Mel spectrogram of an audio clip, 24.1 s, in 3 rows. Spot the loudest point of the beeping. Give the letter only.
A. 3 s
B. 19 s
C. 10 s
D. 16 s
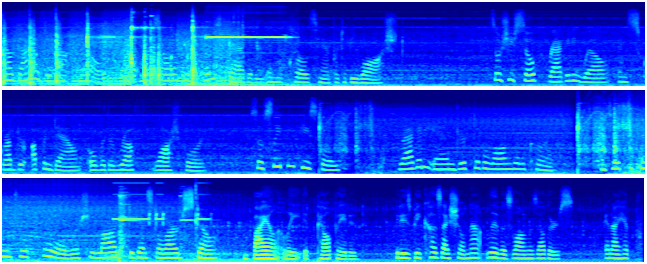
A.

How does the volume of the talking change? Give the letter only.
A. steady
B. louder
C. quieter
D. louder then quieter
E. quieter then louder
B.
